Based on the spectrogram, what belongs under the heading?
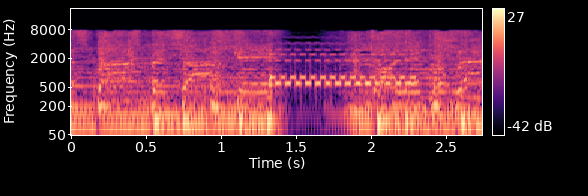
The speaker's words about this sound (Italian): Ancora telefono?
